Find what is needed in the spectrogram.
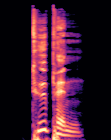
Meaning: gal, dudette
- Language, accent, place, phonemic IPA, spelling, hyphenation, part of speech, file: German, Germany, Berlin, /ˈtyːpɪn/, Typin, Ty‧pin, noun, De-Typin.ogg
